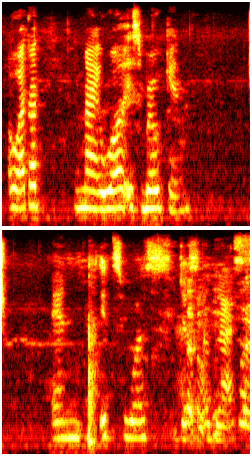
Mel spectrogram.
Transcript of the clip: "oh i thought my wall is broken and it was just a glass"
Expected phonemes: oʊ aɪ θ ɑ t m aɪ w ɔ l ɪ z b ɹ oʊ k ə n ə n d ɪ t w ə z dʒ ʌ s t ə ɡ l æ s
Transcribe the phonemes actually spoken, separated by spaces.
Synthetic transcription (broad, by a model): oʊ aɪ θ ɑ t m aɪ w ɔ l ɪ s b ɹ oʊ k ə n ə n d ɪ t w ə s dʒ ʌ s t ə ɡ l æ s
